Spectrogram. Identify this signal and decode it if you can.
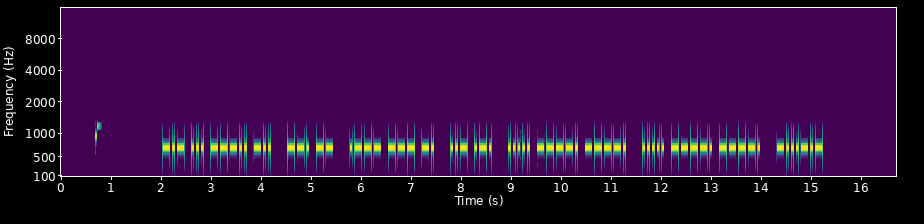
Morse code, heard as a keyed tone, about 25 wpm, 700 Hz. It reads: KS8D GM JON UR 599 599 <BK>
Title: SOTA QSO Practice 25wpm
